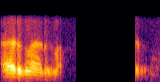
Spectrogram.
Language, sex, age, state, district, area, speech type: Tamil, male, 60+, Tamil Nadu, Sivaganga, urban, conversation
